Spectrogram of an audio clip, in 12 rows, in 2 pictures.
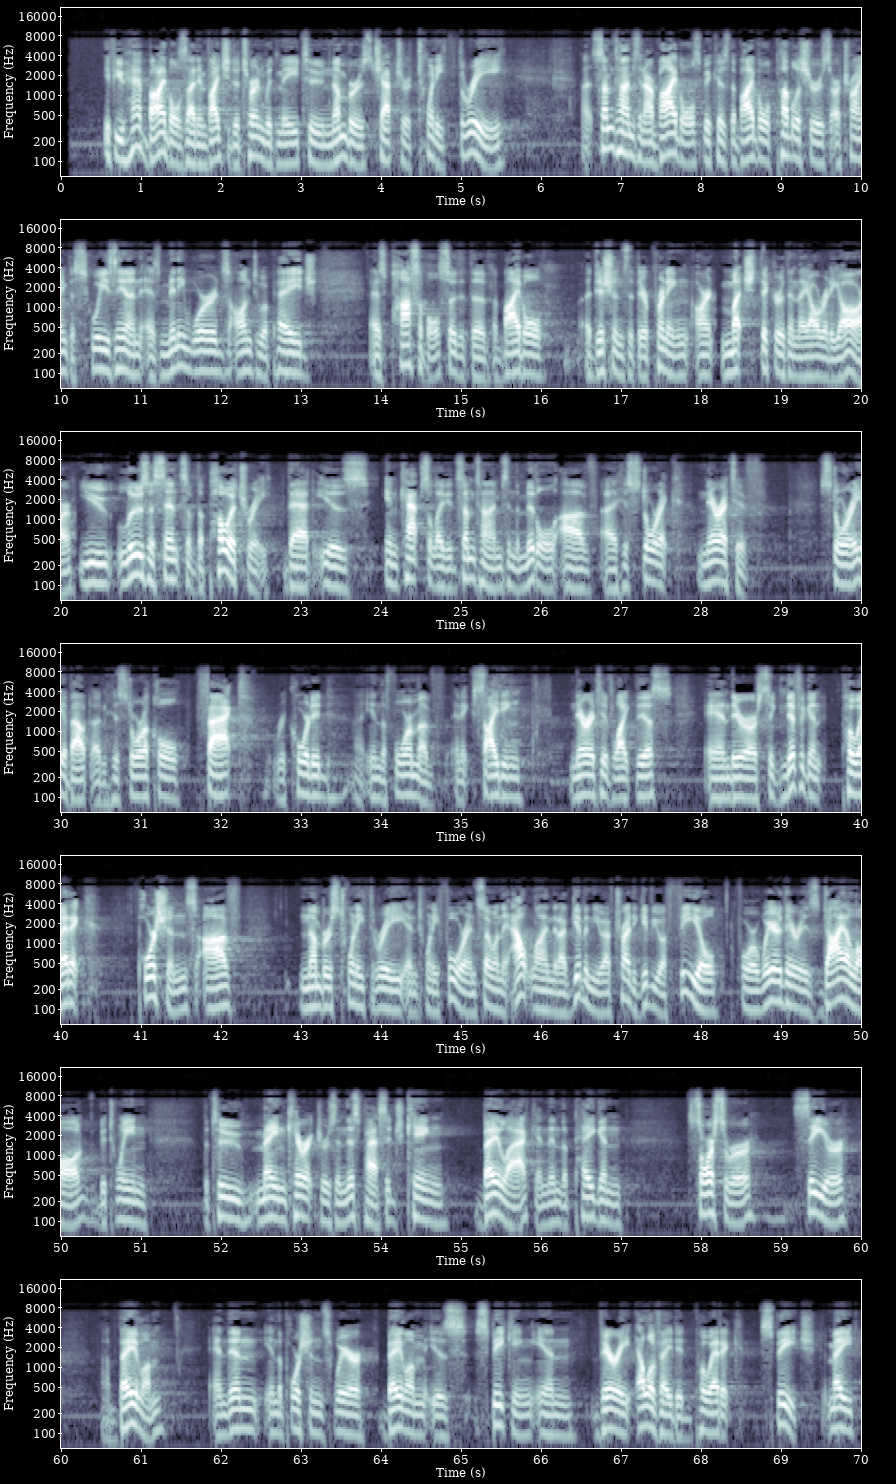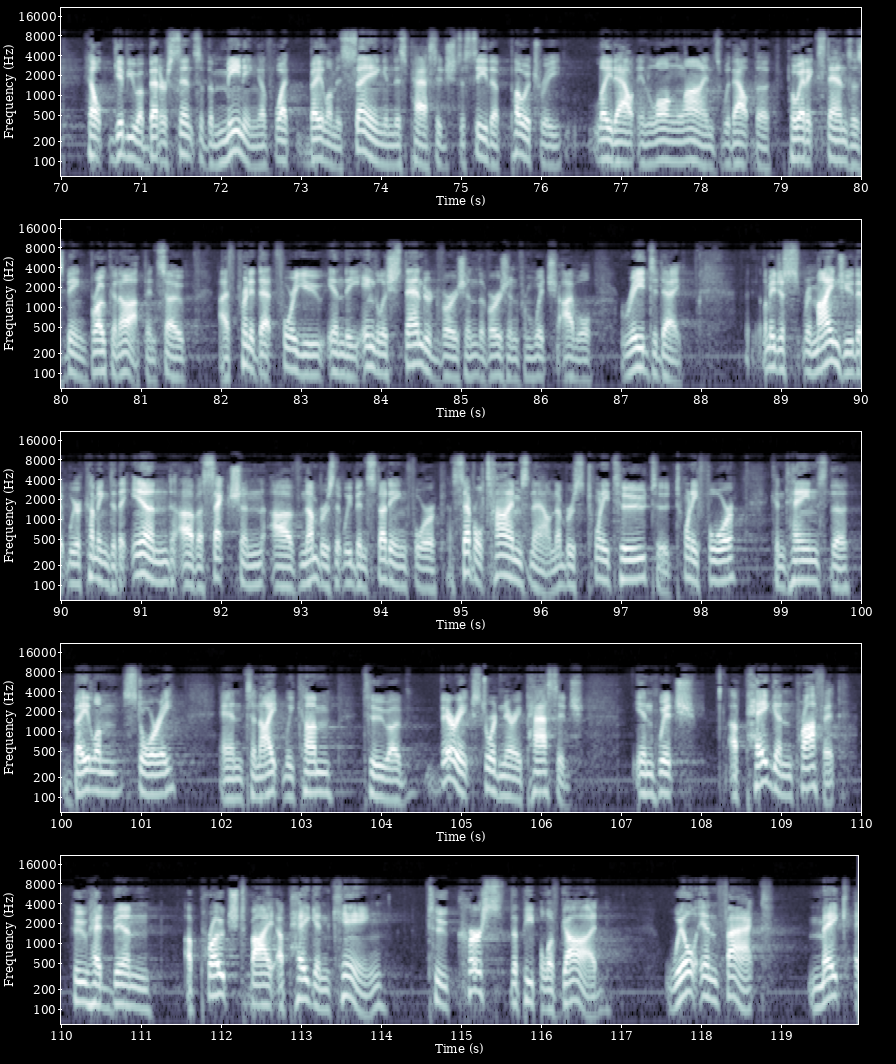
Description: Sermon by on January 9, 2008 — Numbers 23:27-24:25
